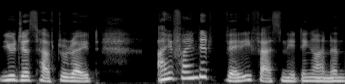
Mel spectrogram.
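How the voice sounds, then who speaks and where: A woman with an Indian accent and fairly low pitch at a fairly quick pace, on a very clean recording with a silent background and a dry, close sound with no echo. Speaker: podcast host and author. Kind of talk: casual interview.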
